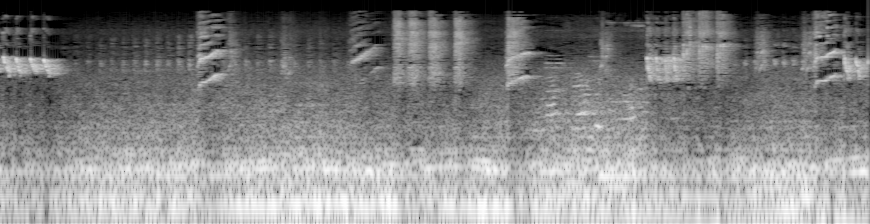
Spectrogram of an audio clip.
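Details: Blue-winged leafbird (cucak cungko) kept in a cage, singing busily in brief rising whistles and buzzy phrases, with a constant low rumble and murmuring behind.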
